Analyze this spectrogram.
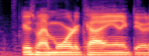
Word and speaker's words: Mordecai: about this game and they pronounced Mordecai Mordecai, and I was like, they don't even, in the game, it's not even said like that. They say Mordecai. Like, why are you saying it Mordecai?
